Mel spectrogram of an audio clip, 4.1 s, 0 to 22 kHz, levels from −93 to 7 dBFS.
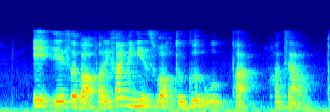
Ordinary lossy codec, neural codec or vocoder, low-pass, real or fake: MP3, 48 kbps; none; 7.2 kHz; real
